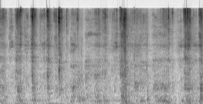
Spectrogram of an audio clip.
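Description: A straight steel carving knife shaves a solid light wood spoon blank. Short, bright rasping strokes of cutting and scraping repeat over a low, dry rubbing texture.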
